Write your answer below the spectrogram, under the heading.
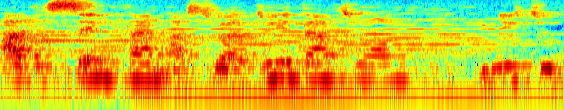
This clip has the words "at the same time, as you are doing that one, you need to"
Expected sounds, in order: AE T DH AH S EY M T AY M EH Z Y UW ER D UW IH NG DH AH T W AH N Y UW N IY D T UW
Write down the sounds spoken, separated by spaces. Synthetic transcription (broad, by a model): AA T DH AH S EY M T AY M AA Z Y UW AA D UW IH NG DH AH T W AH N Y UW N IY D T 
